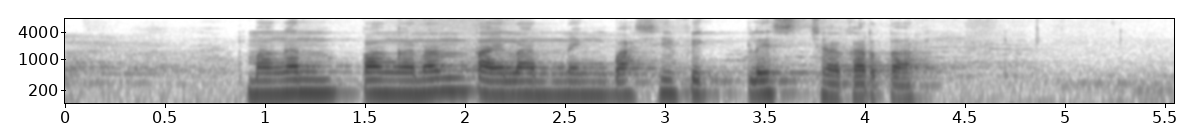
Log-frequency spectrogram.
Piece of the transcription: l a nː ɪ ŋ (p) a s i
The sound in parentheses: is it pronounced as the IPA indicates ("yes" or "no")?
yes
